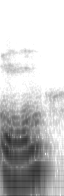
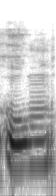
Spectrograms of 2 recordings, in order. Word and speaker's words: Om: Just open your mouth. What sound comes? Ah. As you close your mouth, it goes to oo. And when you close, it becomes mm.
